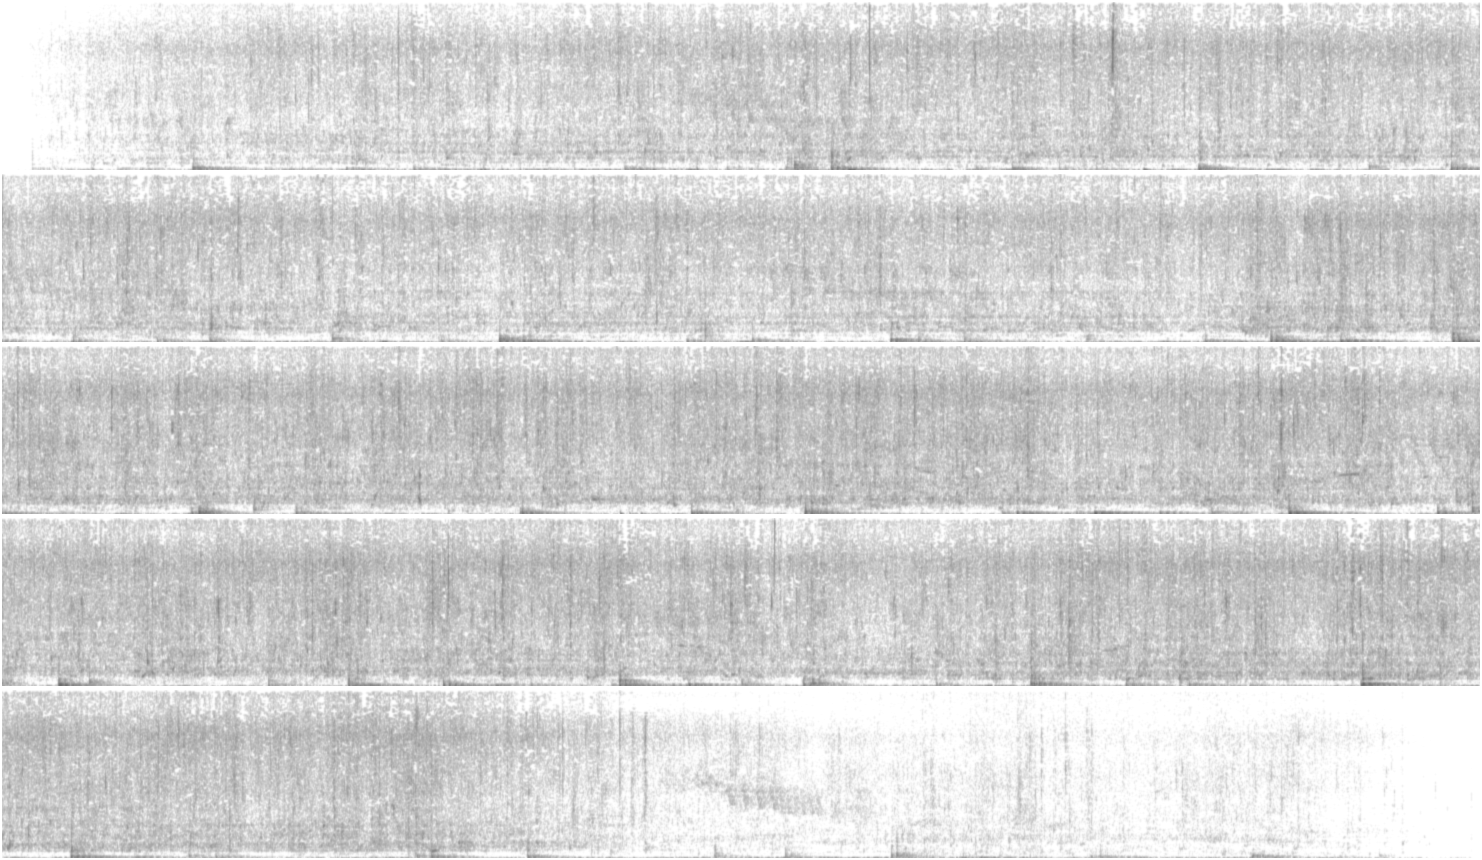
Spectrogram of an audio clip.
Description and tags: way timpano
pelion greece "field recording" forest "water flow"
flow, water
